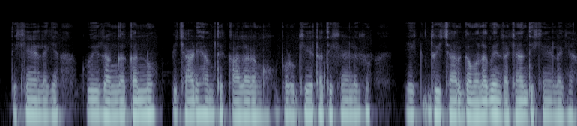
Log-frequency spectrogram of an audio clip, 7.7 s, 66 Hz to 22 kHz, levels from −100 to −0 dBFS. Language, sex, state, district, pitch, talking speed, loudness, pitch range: Hindi, male, Uttarakhand, Tehri Garhwal, 110 Hz, 180 wpm, -35 LUFS, 110-115 Hz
